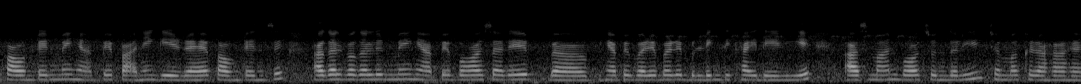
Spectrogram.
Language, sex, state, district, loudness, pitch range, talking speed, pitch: Hindi, female, Andhra Pradesh, Krishna, -35 LUFS, 210-220 Hz, 170 wpm, 215 Hz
